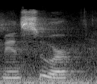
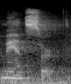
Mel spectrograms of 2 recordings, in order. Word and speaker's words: Mansur: brother and I are aware that some people pronounce the man's her name as Mansour but today we will be using the pronunciation of mansur which is how our grandmother pronounced the name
